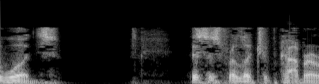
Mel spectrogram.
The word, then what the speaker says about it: chupacabra: Last night, someone butchered the pronunciation of chupacabra in an interesting way. I believe he called it chupacargo.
